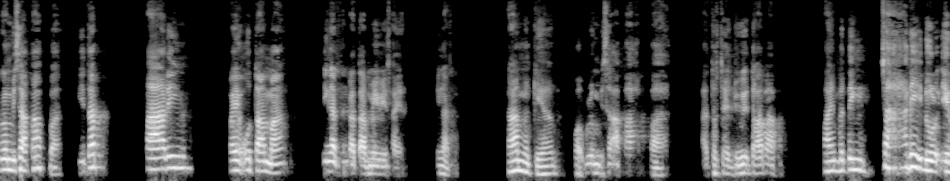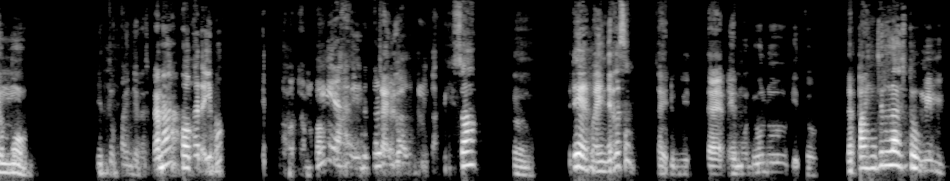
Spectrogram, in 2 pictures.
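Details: Speech of a deaf boy who uses a cochlear implant.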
